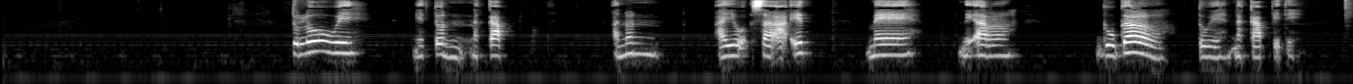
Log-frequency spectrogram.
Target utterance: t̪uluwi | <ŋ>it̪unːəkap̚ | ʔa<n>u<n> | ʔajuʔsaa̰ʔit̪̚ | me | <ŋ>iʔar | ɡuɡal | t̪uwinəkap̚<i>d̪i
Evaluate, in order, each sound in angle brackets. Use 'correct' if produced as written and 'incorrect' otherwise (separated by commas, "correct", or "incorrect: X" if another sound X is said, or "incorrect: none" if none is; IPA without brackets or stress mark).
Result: correct, correct, correct, incorrect: n, correct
